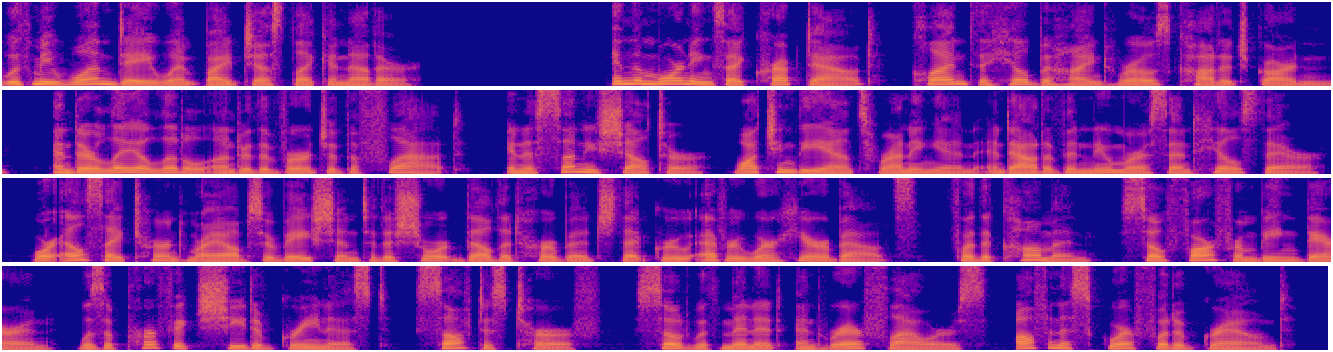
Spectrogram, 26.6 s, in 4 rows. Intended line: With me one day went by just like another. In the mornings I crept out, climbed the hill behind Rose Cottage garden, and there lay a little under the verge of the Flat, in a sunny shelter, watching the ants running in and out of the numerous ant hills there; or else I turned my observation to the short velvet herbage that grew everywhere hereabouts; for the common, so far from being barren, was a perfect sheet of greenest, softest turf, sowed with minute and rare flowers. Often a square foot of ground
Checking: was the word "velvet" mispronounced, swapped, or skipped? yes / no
no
